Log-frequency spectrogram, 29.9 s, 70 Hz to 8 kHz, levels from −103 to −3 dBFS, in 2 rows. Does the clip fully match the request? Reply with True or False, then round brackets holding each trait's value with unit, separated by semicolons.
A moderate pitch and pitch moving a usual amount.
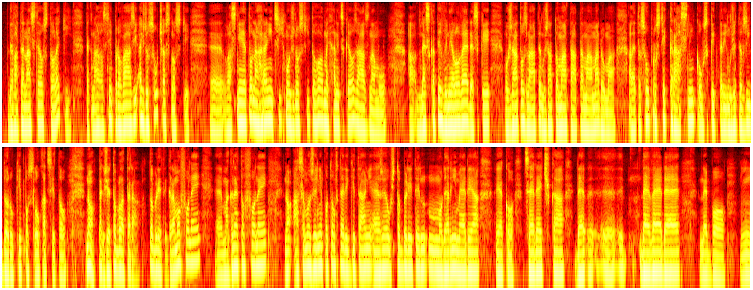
False (125 Hz; 3.0 semitones)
